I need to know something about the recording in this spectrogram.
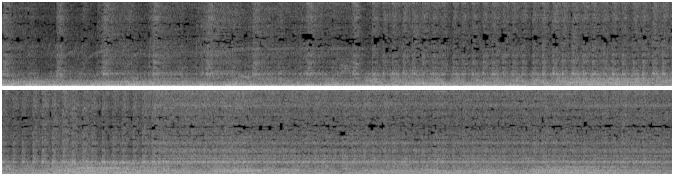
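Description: Loud electronic music with a deep, throbbing bass plays.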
